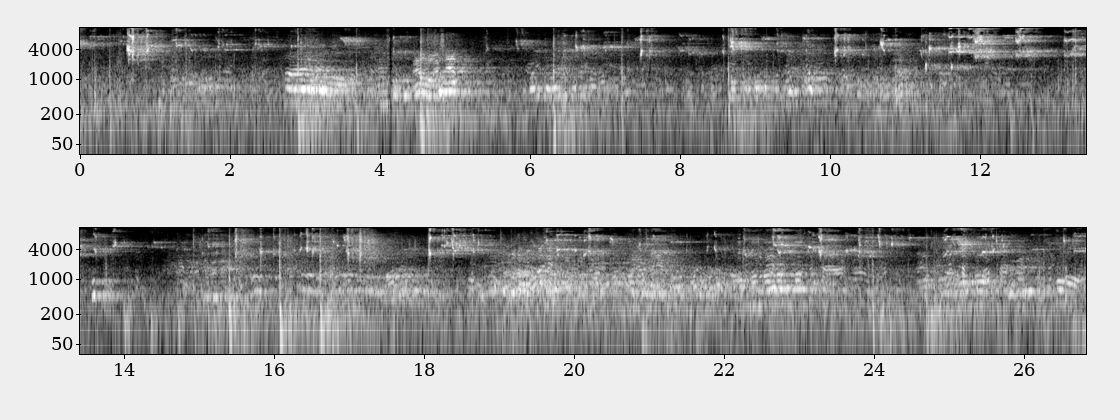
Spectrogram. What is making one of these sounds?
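A basketball bounces on a hard court, echoing in a large hall.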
